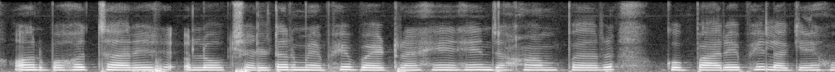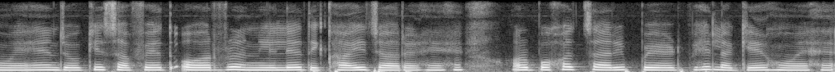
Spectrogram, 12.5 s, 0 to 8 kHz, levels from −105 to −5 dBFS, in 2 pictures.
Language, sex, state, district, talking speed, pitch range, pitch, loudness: Hindi, female, Bihar, Purnia, 165 wpm, 255-275 Hz, 265 Hz, -14 LUFS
